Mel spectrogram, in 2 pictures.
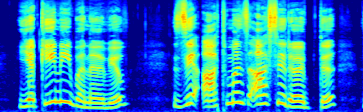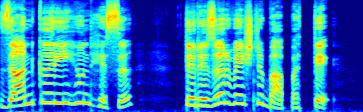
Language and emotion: Kashmiri, neutral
